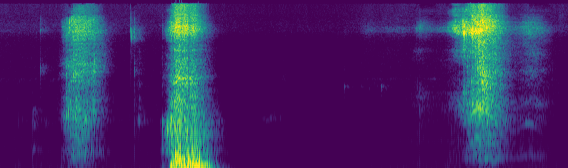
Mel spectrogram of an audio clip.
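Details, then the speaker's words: Three short sneezes separated by silence, the middle one loudest; sneezing. "hang on I'm gonna sneeze well for Scarlett's birthday terrible twos I I'm ready for my sneeze to come for Scarlett she's turning terrible twos"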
